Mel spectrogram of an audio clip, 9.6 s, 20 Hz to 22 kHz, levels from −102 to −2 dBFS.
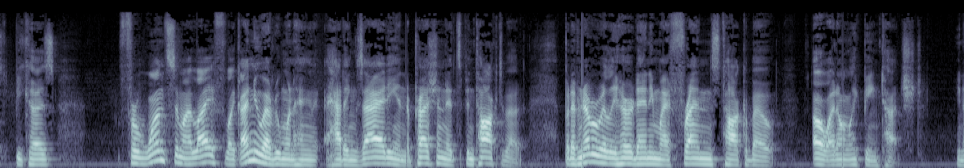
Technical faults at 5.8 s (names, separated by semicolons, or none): block of digital silence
